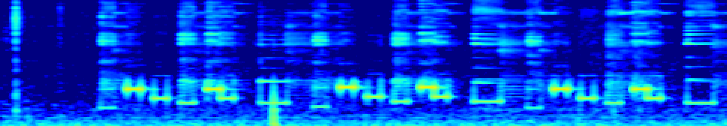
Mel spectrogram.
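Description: Tinny, repetitive Pac-Man chomping bleeps from a My Arcade Pocket Player handheld, quiet electronic tones in a quick regular pattern with a brief click partway through.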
